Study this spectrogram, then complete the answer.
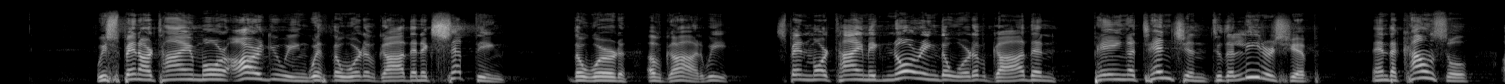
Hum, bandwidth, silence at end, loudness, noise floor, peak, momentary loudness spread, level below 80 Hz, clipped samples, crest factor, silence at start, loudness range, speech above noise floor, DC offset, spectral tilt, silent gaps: none; 14.5 kHz; 0.4 s; -23 LUFS; -69 dBFS; -6 dBFS; 11 LU; -74 dBFS; under 0.1%; 20 dB; 0.95 s; 4 LU; 44 dB; under 0.1%; -2.5 dB/octave; none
